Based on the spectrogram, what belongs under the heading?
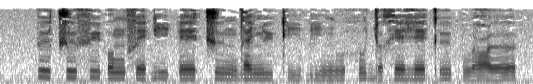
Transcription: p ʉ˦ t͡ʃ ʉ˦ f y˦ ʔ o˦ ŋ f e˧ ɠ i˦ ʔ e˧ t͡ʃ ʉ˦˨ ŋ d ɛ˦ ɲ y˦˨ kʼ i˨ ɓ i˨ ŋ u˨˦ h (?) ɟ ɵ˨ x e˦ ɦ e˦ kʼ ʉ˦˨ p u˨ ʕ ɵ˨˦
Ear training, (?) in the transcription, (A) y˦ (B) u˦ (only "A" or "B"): B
